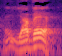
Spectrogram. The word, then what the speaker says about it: Yahweh: Dus daar staat de naam van JHWH, Yahweh waarschijnlijk, zoals je dat moet uitspreken. Yahweh, zegt Jefta, die rechter is, richtte heden tussen de Israëlieten en de Ammonieten.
